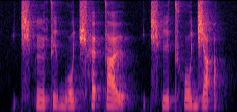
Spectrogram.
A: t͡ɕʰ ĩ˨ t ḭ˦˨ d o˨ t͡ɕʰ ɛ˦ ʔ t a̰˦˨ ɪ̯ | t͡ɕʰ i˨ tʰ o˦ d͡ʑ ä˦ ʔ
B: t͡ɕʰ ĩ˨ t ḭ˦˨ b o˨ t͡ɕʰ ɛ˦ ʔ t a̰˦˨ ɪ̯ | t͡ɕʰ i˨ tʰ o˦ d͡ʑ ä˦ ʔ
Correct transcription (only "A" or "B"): B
